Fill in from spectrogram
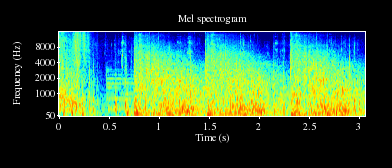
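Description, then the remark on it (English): A loud burst of pistol shots fired into the air cracks out in rapid succession, the sharp reports piling into a dense, continuous volley for about three seconds with no voices. “Rusty fired his pistol into the air, hoping to confuse and perhaps discourage the soldiers.”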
